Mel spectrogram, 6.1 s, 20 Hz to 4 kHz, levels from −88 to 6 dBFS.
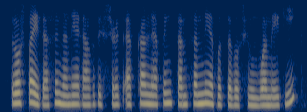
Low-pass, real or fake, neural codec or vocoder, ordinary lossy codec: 3.6 kHz; fake; codec, 16 kHz, 0.2 kbps, FocalCodec; none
